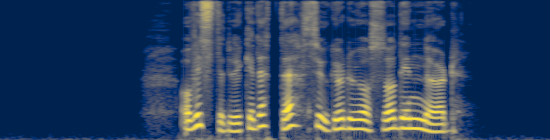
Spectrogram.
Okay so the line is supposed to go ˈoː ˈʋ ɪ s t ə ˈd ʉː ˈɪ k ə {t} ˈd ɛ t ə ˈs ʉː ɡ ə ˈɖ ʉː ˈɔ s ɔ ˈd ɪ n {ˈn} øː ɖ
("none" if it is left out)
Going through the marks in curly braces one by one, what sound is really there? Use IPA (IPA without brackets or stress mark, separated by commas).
none, n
